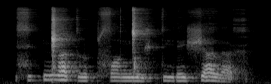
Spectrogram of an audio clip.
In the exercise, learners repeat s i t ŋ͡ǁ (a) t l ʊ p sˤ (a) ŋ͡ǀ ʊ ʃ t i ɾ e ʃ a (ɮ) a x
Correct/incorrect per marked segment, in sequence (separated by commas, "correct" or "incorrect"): correct, incorrect, incorrect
